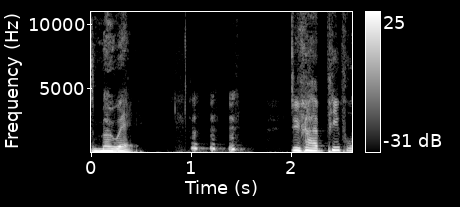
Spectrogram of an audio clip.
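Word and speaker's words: Moët: It's Moet. Do you have people saying, oh no, you've pronounced that completely wrong?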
